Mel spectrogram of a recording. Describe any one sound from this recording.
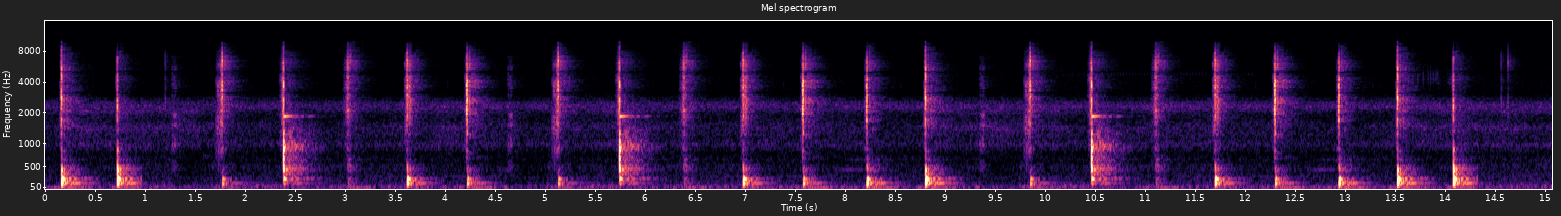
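A pestle pounds in a mortar with steady, rhythmic thuds.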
